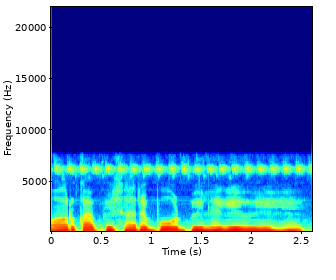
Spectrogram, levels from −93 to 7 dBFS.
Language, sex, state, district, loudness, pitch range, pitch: Hindi, female, Himachal Pradesh, Shimla, -11 LUFS, 205-215 Hz, 215 Hz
